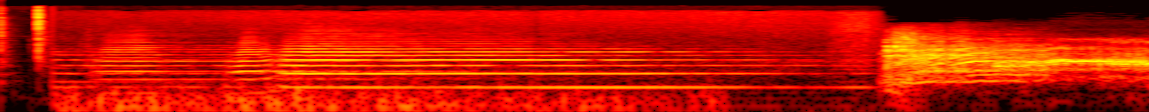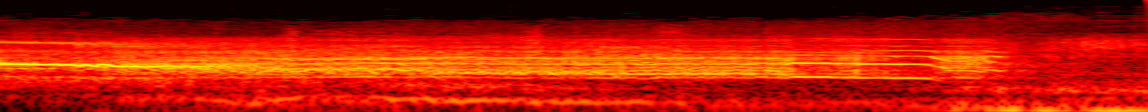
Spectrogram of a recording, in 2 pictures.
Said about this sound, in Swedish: Och om de här vakterna ser något misstänkt, då blåser de för full hals i sina signalhorn. Bara, brum, ungefär som en...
